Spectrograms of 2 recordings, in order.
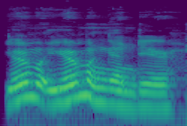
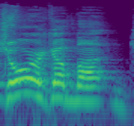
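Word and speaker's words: Jörmungandr: Jormungandr. – Hey. Thank you. Who is... – Jorgamund.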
